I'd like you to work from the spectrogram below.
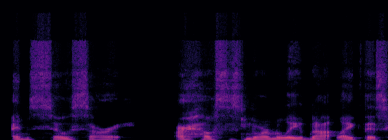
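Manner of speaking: to the phone guy, softly apologising; hushed apology. Retold or imitated. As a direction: say it low so the family won't hear. Apologising quietly to guest.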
